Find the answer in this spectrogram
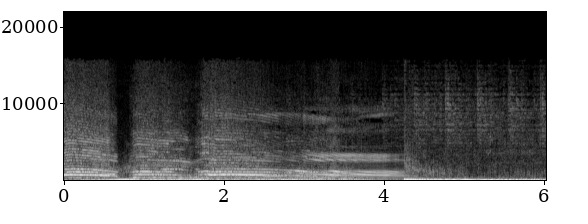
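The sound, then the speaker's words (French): A loud crowd, the people of Beauport and the Côte de Beaupré in Quebec, cheers and shouts continuously during a bingo game, with voices yelling and whooping over a dense roar of noise that grows rougher and more chaotic toward the end. “Les gens de Chasse aussi, je veux vous entendre les gens de Beauport, la côte de Beaupré. je veux qu'ils vous entendent jusqu'à Trois-Rivières, OK?”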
